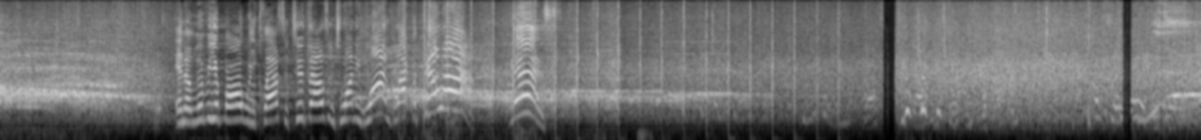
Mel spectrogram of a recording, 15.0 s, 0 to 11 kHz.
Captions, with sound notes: And Olivia Baldwin, class of 2021, Blackapella, yes! (audience claps)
